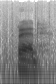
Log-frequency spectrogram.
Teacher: there's a trill are in some dialects instead of the glide are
